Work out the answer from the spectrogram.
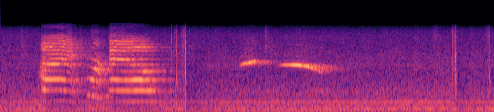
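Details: Corbel, a female double yellow-headed amazon parrot at a zoo, chatting with guests, gives a brief speech-like phrase, then a clear whistled note that slides downward, in a quiet indoor setting.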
